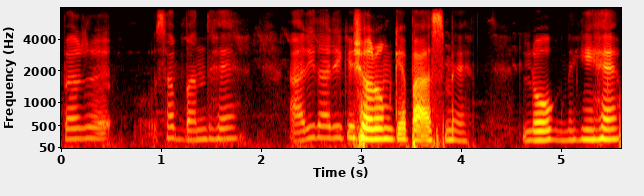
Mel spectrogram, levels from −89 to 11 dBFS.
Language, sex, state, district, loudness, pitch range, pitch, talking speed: Hindi, female, Rajasthan, Jaipur, -17 LUFS, 195-230 Hz, 215 Hz, 150 wpm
